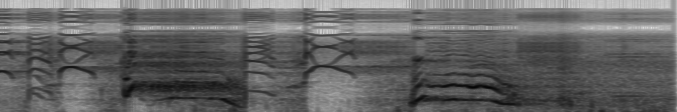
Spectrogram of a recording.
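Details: Black pug Gong Fu, a mascot, cries over its little ball: two drawn-out wavering whines, each about a second long, held level then dropping at the end, with quick high chirping squeaks before and between them.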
